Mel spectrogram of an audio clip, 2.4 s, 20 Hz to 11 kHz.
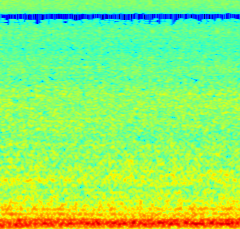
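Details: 1973 Camaro pro-touring LS swap (LS1 with LS6 intake, Holley Terminator X, 228/232 cam) idling warm: deep, steady low rumble with an even pulse and no knocks or ticks; normal idle.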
